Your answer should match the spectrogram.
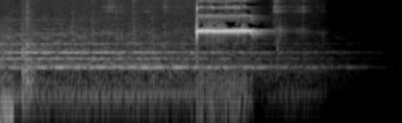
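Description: One loud blast of a sports whistle about two seconds in, lasting about half a second, over a faint steady tone.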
